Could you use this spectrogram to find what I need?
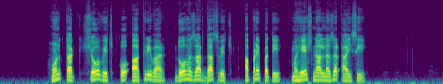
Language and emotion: Punjabi, neutral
